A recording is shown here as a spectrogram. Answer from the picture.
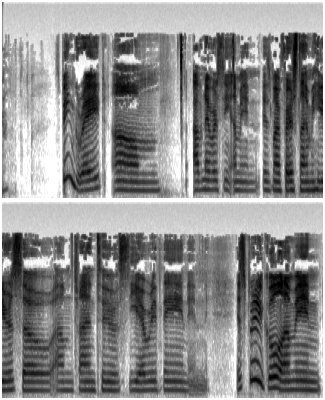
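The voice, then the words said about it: Spanish accent. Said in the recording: “you hear the accent. is from Spain”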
